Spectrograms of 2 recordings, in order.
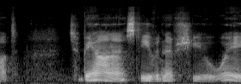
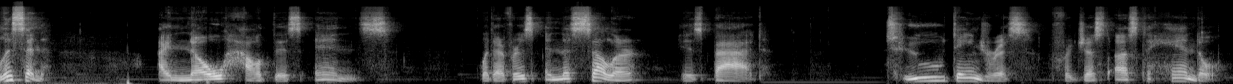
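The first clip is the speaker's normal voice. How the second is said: raised, calling-out voice, held back; 4 semitones higher than usual. A character drops the bag and calls out to the other two, half-shouting, not too loud. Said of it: "he kind of like just kind of shouts, not too loud".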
